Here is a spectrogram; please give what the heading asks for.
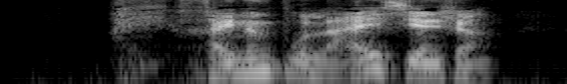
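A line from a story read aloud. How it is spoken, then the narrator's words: Joyless, mirthless. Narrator (Chinese): 似乎连怎么笑都忘了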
